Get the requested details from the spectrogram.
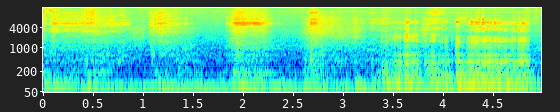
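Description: Fingernails scratch and tap the rough, raw wooden underside of a stack of square wooden coasters tied with twine. The result is a steady low rumble broken by bursts of dry, bright scratching, which grow busier and louder toward the end.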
